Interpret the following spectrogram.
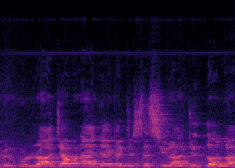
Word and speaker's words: सिराजुद्दौला: सुराजुद्दौला करो, double T ए यू आएगा, AULH, सिराजुद्दौला। H भी आएगा सर, साइलेंट है।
